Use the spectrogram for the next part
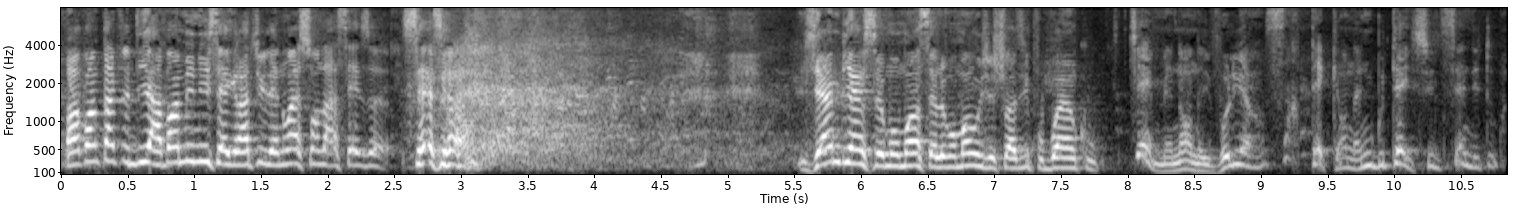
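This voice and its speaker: A male stand-up comedian performing an animated, playful set, bantering with the crowd and slipping into mock accents. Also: sits high, quick pace, hardly any pauses. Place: large theater stage before a live audience. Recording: live concert recording with crowd noise. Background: audience laughter and noise.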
